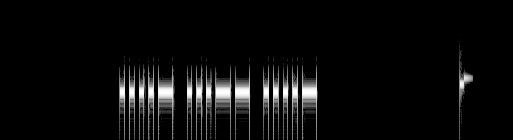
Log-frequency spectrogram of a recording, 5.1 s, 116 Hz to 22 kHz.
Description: Morse code, heard as a keyed tone, about 25 wpm, 700 Hz. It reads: 434
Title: Common Cut Numbers - 3-Digit 25wpm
